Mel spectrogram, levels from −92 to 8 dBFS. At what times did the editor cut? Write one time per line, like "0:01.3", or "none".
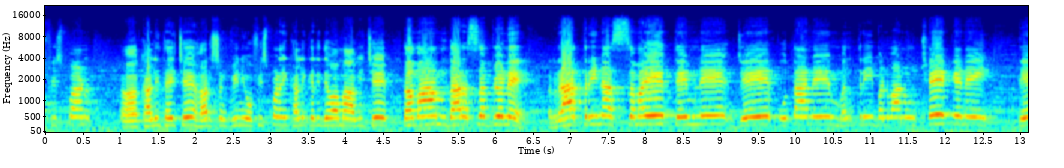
0:04.6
